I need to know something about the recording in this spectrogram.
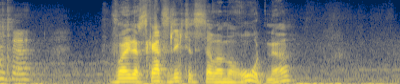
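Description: A woman talks and laughs.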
